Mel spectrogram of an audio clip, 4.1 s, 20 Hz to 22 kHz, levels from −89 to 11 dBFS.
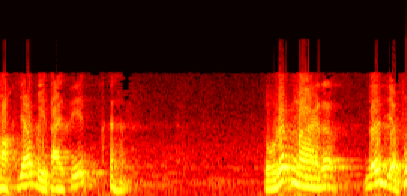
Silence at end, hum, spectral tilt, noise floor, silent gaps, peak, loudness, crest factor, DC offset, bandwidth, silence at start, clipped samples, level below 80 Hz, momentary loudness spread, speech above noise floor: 0 s; none; -9.5 dB/octave; -40 dBFS; none; 0 dBFS; -10 LUFS; 10 dB; under 0.1%; 5.8 kHz; 0 s; 0.4%; -38 dBFS; 12 LU; 32 dB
